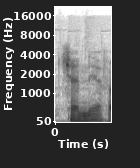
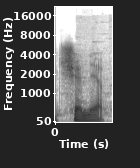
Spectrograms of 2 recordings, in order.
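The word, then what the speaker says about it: חנף: The Hebrew word chanef, I think that's how it's pronounced.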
